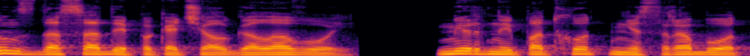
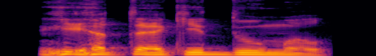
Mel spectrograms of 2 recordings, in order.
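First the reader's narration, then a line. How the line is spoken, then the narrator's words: Snort, veteran soldier. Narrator (Russian): хмыкнул военный со стажем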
